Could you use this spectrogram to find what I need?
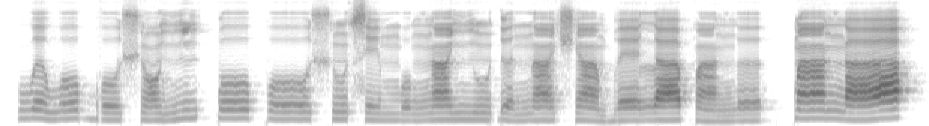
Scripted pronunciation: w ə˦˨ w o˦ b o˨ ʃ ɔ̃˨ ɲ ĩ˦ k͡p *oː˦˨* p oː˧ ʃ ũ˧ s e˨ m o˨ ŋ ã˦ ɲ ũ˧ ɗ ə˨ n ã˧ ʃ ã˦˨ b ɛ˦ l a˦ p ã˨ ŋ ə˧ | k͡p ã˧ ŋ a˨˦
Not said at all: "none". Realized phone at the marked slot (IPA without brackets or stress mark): oː˦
